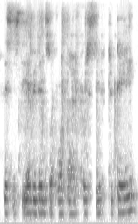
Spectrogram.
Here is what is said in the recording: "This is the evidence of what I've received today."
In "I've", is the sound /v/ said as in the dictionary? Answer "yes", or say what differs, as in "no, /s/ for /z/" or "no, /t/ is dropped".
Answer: no, /p/ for /v/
